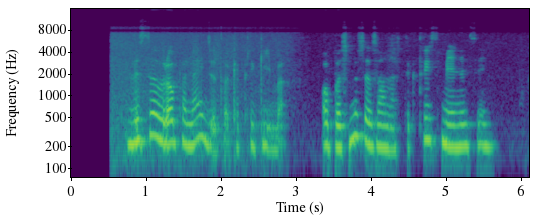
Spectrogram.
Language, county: Lithuanian, Utena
